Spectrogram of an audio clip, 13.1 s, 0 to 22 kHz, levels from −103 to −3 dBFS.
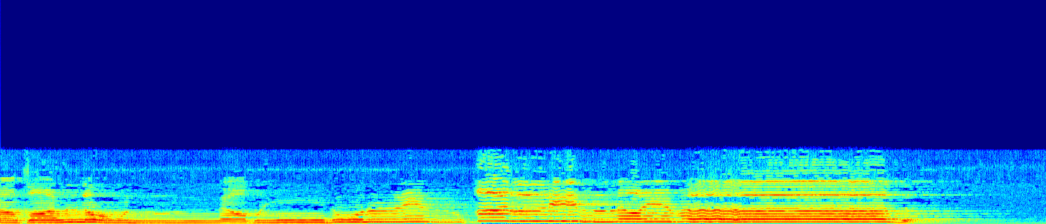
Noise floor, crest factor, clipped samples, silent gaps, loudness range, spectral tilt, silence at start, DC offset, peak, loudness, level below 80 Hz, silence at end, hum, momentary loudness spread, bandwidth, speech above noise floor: -55 dBFS; 14 dB; under 0.1%; none; 6 LU; -2.5 dB/octave; 0 s; under 0.1%; -6 dBFS; -19 LUFS; -64 dBFS; 1.2 s; none; 12 LU; 7.4 kHz; 36 dB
